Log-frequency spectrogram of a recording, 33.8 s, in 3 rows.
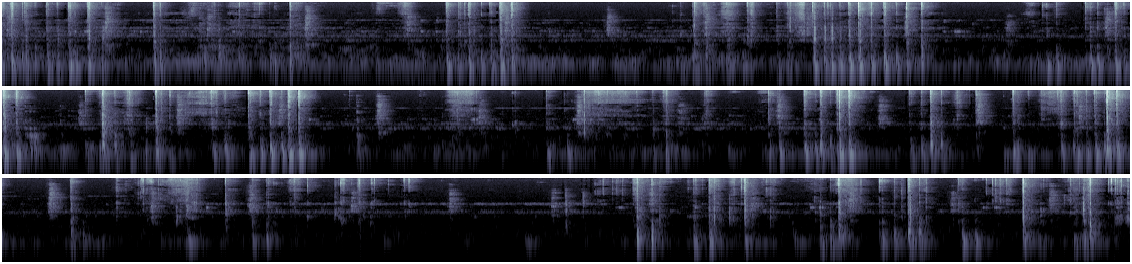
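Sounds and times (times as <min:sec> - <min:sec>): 
typing on a keyboard: 0:00.0 - 0:03.2, 0:04.4 - 0:05.2, 0:06.8 - 0:09.3, 0:10.4 - 0:14.4, 0:18.9 - 0:22.6, 0:23.2 - 0:26.7, 0:28.4 - 0:33.8
soft steady faint tone: 0:00.0 - 0:19.1, 0:22.6 - 0:33.8.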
